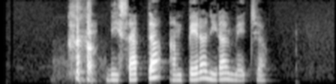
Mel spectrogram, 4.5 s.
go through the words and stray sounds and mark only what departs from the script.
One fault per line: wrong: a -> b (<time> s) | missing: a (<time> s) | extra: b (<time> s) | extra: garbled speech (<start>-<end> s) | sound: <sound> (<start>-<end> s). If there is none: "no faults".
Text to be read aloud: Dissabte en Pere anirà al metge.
sound: laugh (0.9-1.3 s)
